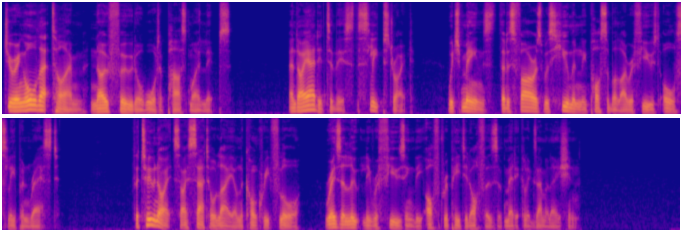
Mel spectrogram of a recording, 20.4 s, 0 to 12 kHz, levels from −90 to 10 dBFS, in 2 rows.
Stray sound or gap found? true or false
false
